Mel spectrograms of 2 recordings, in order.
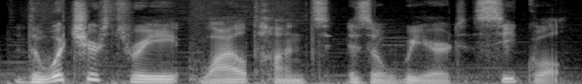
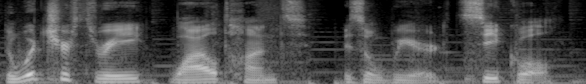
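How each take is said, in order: First: The voice sounds dampened with little room echo. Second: The voice carries noticeable room reflection. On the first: "Now we're gonna get the blanket" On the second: "this is normal"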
